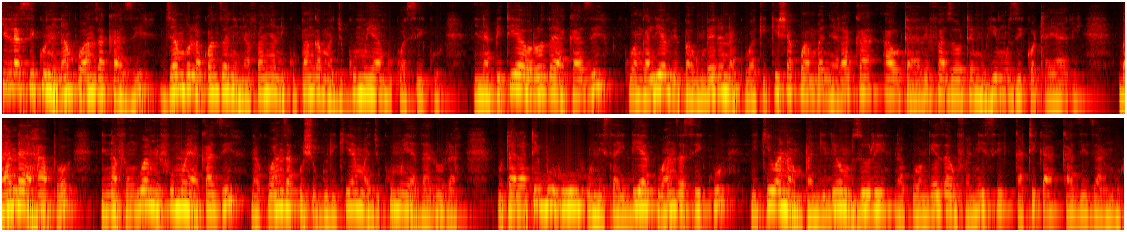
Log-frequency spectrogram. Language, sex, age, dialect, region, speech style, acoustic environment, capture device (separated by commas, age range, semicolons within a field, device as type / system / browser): Swahili, male, 25-34, Kenya - Nairobi Sheng-influenced, Kenya, happy; focused, nature; silence, desktop / Windows / Chrome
